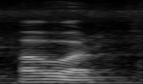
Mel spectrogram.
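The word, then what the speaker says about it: hour: Silent H sound sound like आवर एच आवर से start हो रहा है।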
